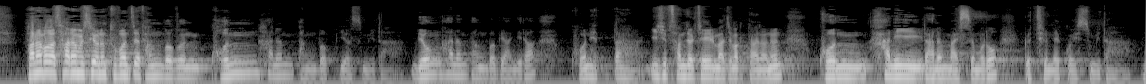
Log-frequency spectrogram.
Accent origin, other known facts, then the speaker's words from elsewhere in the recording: Gyeongsang, South Korea; 그래도 내가 경상도 남자 이러면 안 되지 참는 거예요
